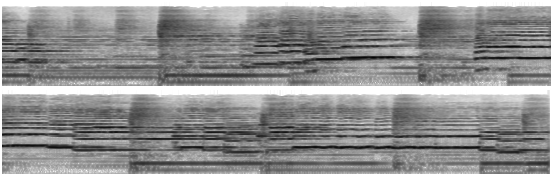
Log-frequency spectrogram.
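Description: Mandalika alto saxophone playing a slow blues line in E-flat over a backing track. The line is made of long held notes, sliding up about three seconds in, with a wavering vibrato note near the end.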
